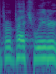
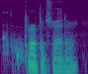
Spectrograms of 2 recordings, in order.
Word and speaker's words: perpetrator: because the perpetuator might find them there, but the perpetuator cannot go into a DV shelter. You're saying that no perpetrator could find somebody at a Perpetrator.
